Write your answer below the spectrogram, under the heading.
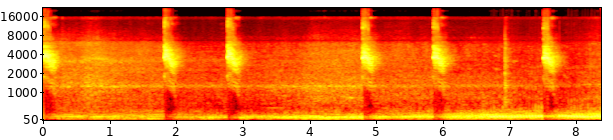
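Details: Long-tailed shrike calling steadily as a lure to trigger other birds: six loud, grating screeches roughly a second apart, with one sharp click between, over a constant low engine-like rumble.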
